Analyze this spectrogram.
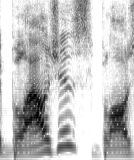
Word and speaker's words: Blaugies: I'm going to say this name wrong because I don't speak the freaky deaky Dutch, but it's Brasserie de Blauges. It's Blaugies, but that's a collaboration with Hill Farmstead Brewery out of Vermont, and this is called La Vermontoise.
